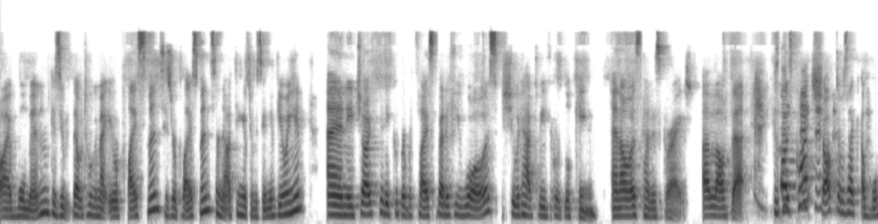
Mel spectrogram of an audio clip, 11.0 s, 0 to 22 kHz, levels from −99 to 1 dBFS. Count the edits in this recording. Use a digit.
6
